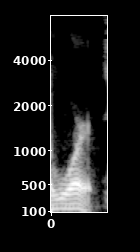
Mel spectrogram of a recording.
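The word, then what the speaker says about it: Waaagh: cast adrift in the warp oh no so this is the first time we've brought up an orc even though it's spelled wag it's actually the cockney pronunciation of war yes it's got a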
